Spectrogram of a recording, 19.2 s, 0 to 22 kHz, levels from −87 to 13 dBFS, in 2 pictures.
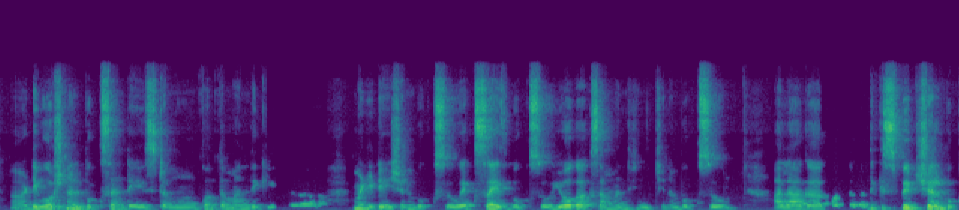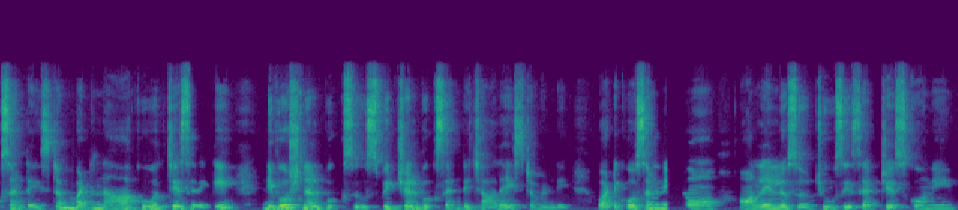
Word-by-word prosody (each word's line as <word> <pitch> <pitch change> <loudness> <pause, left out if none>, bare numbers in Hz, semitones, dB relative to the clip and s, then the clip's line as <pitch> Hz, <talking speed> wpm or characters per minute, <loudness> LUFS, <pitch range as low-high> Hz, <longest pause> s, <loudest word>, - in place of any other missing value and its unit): ఆహ్, 190 - -8
డివోషనల్ 210 +1 +1
బుక్సంటే 195 -1 -2
ఇష్టము, 175 0 -4 0.2
కొంతమందికింకా 195 -2 -7 0.7
meditation 200 -2 -1
books, 170 +1 -2 0.2
exercise 205 +2 +4
books 180 0 -1 0.2
యోగాకి 195 0 +4
సంబంధించిన 185 0 -9
బుక్స్ 175 0 -1 0.6
అలాగా 190 -1 0 0.2
కొంతమందికి 205 +4 -4
స్పిరిచ్యువల్ 250 -1 +5
బుక్సంటే 195 -1 0
ఇష్టం. 235 +9 0
బట్ 240 -1 0 0.2
నాకు 210 +6 -2
వచ్చేసరికి 210 -1 +1 0.5
డివోషనల్ 255 -1 +6
బుక్స్, 195 0 -3 0.2
స్పిరిచ్యుల్ 220 +3 +1
బుక్స్ 200 0 +1
అంటే 190 +3 -5
చాలా 195 0 -3
ఇష్టమండి. 180 -3 -8 0.4
వాటి 195 0 -1
కోసం 200 +2 +5
నేను 200 -1 -4 0.5
ఆన్లైన్‌లో 200 +1 +3
సు 185 - -2 0.2
చూసి 200 0 +1
సెర్చ్ 190 -1 -3
చేసుకొని 190 -1 -2
195 Hz, 110 wpm, -20 LUFS, 185-210 Hz, 0.7 s, డివోషనల్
